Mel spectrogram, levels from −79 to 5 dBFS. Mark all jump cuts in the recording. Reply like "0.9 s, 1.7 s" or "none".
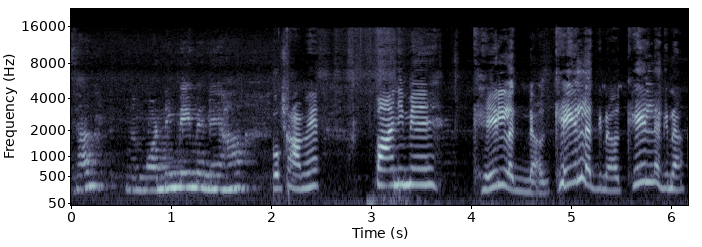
2.0 s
